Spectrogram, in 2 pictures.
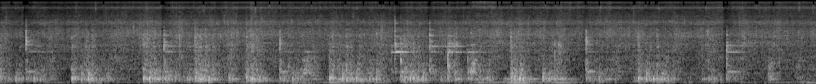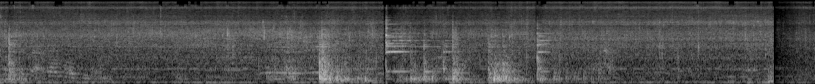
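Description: Onions with ginger-garlic paste frying in a pan for fish curry, stirred with repeated scraping knocks over a steady sizzle, no talking.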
